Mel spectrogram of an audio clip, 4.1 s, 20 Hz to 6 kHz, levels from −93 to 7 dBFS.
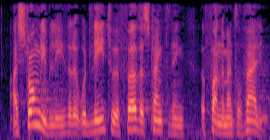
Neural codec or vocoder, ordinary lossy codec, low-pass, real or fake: none; none; 5.4 kHz; real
